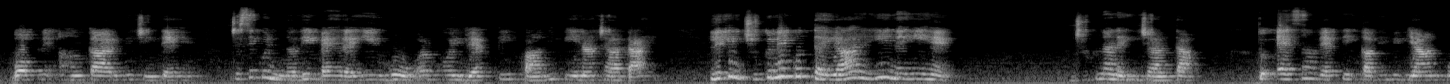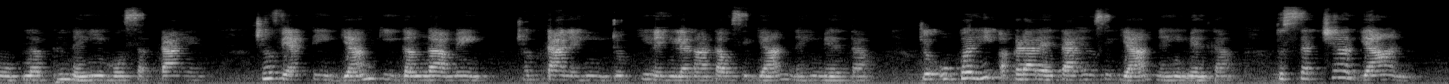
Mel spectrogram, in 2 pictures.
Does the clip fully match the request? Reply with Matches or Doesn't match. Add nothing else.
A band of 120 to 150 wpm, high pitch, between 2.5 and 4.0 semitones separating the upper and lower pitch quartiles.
Matches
